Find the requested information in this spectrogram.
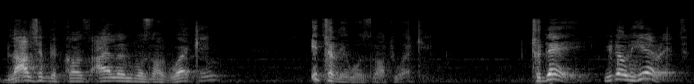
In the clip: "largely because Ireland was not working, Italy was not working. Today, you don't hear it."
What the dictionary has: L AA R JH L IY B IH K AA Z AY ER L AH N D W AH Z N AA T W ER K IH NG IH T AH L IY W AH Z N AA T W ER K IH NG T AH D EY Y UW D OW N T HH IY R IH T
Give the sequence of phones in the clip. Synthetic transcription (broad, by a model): L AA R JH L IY B IH K AA Z AY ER L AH N D W AH Z N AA T W ER K IH NG IH T AH L IY W AH Z N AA T W ER K IH NG T AH D EY Y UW D OW N T HH IY R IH T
